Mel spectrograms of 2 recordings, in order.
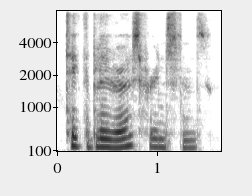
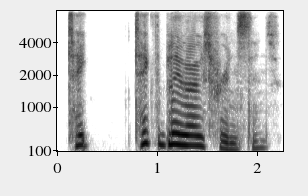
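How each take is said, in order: First: It is said at normal volume. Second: It is said louder.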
